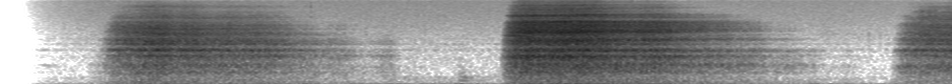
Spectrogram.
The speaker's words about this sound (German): Tief Luft holen. Denn durch die Luft kommt die Energie in den Körper.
